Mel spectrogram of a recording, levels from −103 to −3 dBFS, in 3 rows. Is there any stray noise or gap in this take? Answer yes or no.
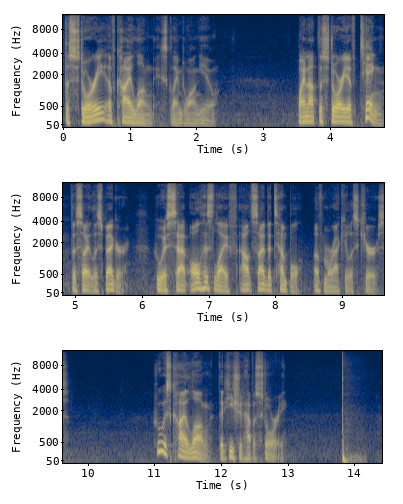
yes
